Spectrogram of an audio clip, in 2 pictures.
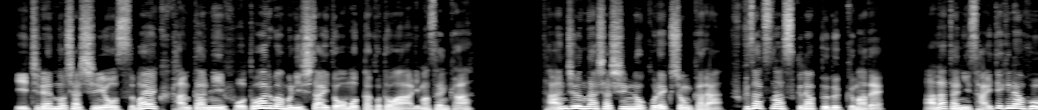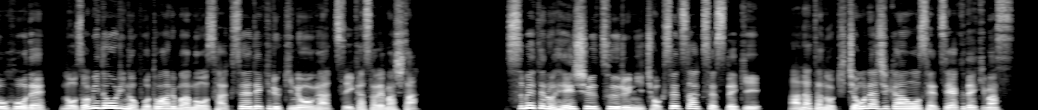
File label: Narration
